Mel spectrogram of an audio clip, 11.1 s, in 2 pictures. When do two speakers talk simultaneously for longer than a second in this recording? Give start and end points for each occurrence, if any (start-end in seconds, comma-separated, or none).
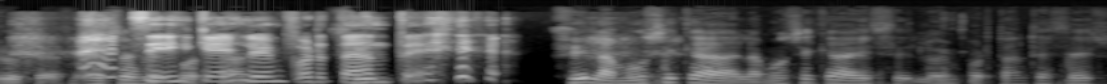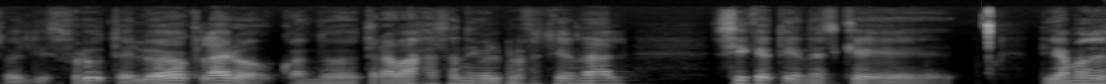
0.6-1.9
